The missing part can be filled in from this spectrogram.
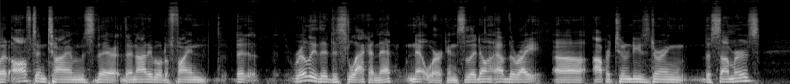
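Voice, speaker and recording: A man's plain, everyday voice, medium in pitch with ordinary pitch variation, at a fairly quick pace with hardly any pauses and very even loudness, on a very clean recording with a silent background. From Ohio. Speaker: nonprofit executive director. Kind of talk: radio interview. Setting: studio.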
